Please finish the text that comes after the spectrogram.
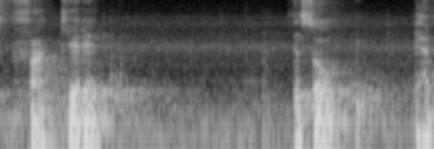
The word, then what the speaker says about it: facere: If you pronounce it with a hard C, it's facere.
